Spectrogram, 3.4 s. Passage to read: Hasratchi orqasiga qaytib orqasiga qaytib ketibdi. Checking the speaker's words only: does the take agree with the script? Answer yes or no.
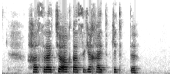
no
